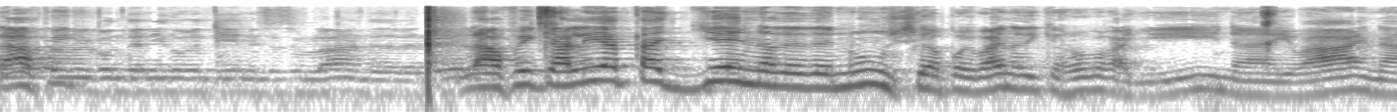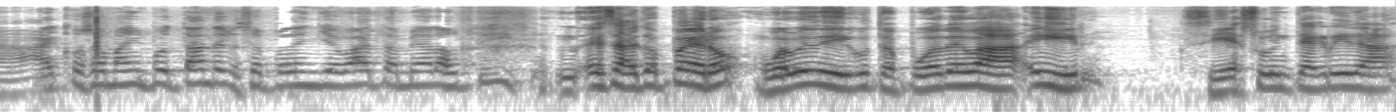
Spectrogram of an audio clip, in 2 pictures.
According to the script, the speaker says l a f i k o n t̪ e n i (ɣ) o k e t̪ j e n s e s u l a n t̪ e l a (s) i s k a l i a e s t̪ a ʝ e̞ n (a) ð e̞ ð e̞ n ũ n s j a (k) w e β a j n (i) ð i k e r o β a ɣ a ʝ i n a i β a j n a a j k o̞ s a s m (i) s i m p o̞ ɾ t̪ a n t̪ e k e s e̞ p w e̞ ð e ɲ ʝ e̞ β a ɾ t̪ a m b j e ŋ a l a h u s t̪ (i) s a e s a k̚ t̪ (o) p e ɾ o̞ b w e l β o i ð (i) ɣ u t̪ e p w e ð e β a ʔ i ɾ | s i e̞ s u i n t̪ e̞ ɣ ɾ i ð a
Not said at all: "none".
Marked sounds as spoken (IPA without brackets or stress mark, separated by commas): ð, f, a, p, a, a, i, o, i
